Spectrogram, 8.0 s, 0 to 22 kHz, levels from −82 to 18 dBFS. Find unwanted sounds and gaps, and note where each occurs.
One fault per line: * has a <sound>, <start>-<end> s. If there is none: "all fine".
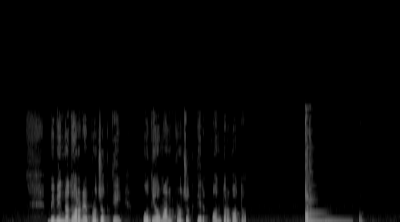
* has a thud, 6.1-7.1 s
